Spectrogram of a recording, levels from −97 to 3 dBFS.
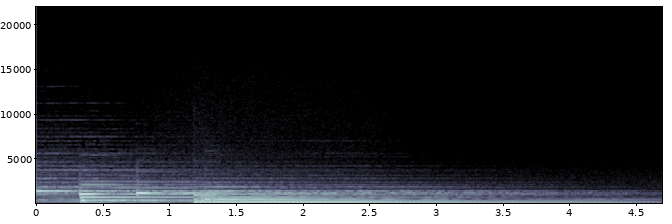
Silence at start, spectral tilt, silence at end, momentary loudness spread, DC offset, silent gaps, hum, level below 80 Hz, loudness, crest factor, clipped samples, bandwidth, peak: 0 s; -10.5 dB/octave; 0.15 s; 20 LU; under 0.1%; none; none; -38 dBFS; -22 LUFS; 18 dB; under 0.1%; 5.8 kHz; -6 dBFS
